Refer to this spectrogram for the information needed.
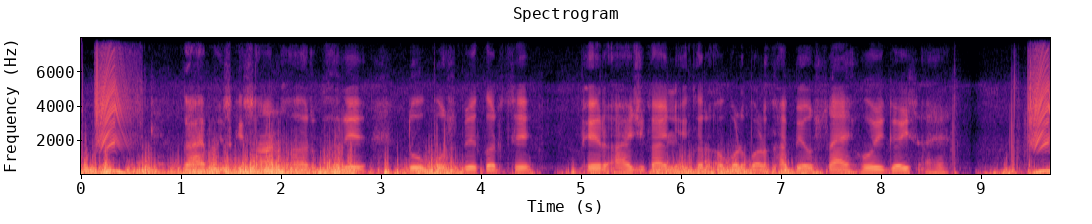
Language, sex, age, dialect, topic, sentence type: Chhattisgarhi, male, 25-30, Northern/Bhandar, agriculture, statement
